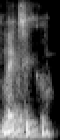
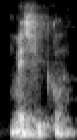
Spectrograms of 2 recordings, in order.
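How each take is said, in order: First: The word is pronounced with an American accent. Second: The x is pronounced the Mexican, Nahuatl way. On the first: This is how Americans say it. "podemos decir, como los, los gringos" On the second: This is the original form of the word. "debería decir México, es la palabra correcta, en náhuatl"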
